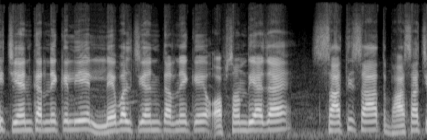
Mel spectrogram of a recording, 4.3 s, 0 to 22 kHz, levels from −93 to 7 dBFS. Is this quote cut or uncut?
uncut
